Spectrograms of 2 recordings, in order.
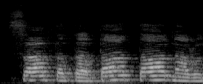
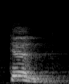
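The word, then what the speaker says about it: སྟོན: अब लद्दाखीहरूले चाहिँ कसरी उच्चारण गर्छ भन्दाखेरि सा ततक त ना यसलाई पनि उच्चारण गरेर चाहिँ स्तन्जिन स्तन स्तन स्तन स्तन उनीहरूले यसरी उच्चारण गर्छ र उनीहरूको उच्चारण गर्ने तरिका चाहिँ गलत हो भनेर भन्नु सक्दैन।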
